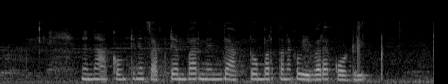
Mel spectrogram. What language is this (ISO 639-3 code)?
kan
